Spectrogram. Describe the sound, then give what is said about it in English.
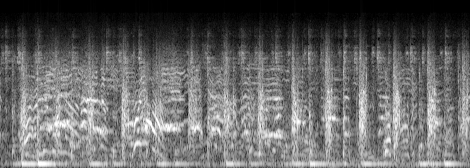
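A crowd at a welcoming celebration for a peace ship's stop in Sudan: many overlapping voices with high, wavering calls rising above the din, while a low, repeating throb pulses steadily underneath. “This welcoming celebration was recorded at the peace ship's stop in Sudan.”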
